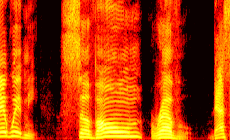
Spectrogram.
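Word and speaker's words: Shavon Revel: Even uh uh I'm going say it right this time. Was it Savon? No. No. Savone Revel. Savone. That's what it is.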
